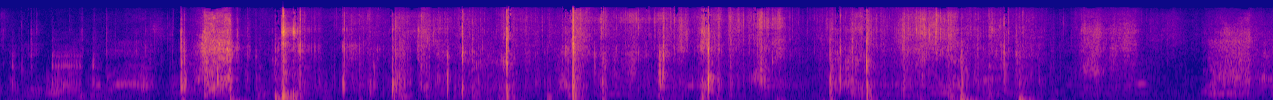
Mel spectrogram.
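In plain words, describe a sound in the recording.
Plastic wrap crinkles as it is torn off a box.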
